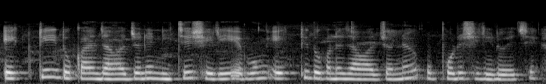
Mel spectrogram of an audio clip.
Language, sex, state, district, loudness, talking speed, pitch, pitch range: Bengali, female, West Bengal, Cooch Behar, -16 LUFS, 155 wpm, 265 Hz, 250-280 Hz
